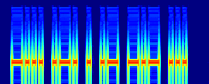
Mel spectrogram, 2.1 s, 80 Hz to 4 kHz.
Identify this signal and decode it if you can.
Morse code, heard as a keyed tone, about 36 wpm, 550 Hz. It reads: BREAKS
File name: podcast / News headlines-1x-35x35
